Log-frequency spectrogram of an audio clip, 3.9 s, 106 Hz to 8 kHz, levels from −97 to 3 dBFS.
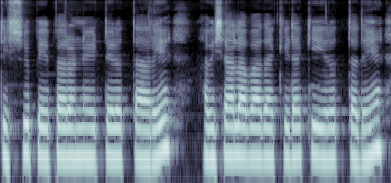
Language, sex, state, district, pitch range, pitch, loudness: Kannada, female, Karnataka, Koppal, 195-205 Hz, 195 Hz, -15 LUFS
